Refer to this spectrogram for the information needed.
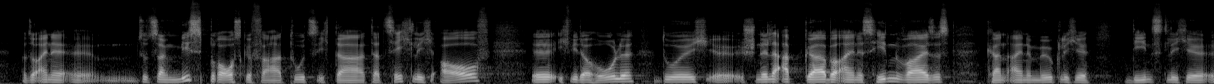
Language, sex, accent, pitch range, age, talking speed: German, male, German, 95-110 Hz, 50-69, 100 wpm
